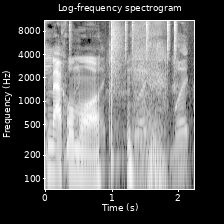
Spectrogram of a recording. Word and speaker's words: Macklemore: It's Macklemore. Oh, well, let's trust that pronunciation because they thought it was cute and decided to put it in a song.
